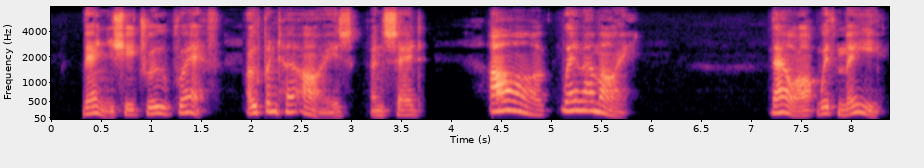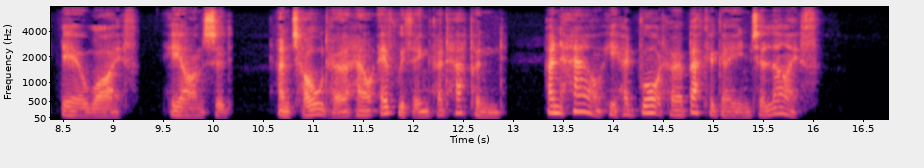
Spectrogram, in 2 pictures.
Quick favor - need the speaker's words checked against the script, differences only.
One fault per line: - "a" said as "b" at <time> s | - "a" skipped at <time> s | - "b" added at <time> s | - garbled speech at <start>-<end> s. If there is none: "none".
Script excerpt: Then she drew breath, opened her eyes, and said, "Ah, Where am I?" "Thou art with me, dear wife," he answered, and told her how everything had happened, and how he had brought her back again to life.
none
